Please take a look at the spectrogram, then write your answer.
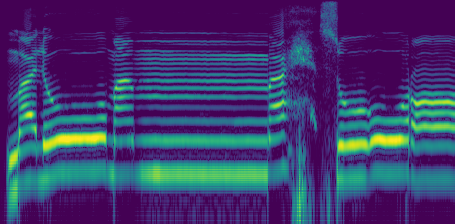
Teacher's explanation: میم کو ملا اس میم کے ساتھ اور میم کو ہا کے ساتھ، ناک میں آواز پیدا ہوگی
